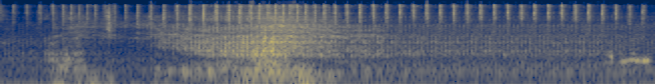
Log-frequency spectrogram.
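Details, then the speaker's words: Ashok Leyland Bada Dost LS three-injector diesel idles with a sharp, regular ticking knock about four a second and uneven labouring beat, misfiring, poor pickup; failed sealing washer on second injector leaks compression gas; no warning lights. "வருது பாத்தீங்களா sound ஃபுல்லா ஏதோ league ஆயிருக்குன்னு நினைக்கிறேன். இன்ஜட்டர் washer போயிட்டு case வந்து வெளிய league ஆகுறதால sound ஹெவியா இருக்கு."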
